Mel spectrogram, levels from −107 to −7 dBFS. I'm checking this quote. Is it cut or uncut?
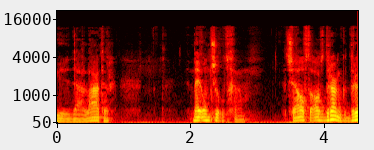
uncut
